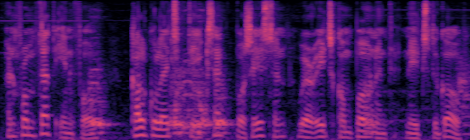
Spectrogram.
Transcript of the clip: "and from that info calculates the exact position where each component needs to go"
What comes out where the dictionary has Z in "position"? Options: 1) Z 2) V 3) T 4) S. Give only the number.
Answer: 4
